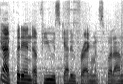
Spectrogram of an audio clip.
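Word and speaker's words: Scadu: I think I put in a few Scadoo fragments, but I'm not fully sure my Scadoo level is. It's not Scoo. Also, a shadow, but I'm convinced cuz I am like dedicated to just saying it wrong.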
